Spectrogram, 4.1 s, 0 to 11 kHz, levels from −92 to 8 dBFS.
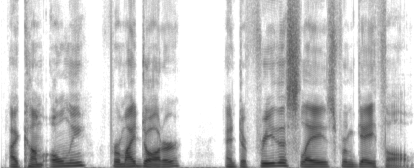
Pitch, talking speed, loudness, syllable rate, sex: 140 Hz, 190 wpm, -18 LUFS, 5.2 syllables/s, male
